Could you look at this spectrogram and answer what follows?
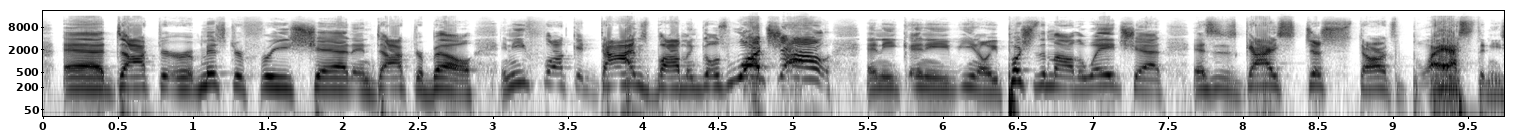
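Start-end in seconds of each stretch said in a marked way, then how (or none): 4.6-5.3 loud, high acted yell; sudden high-pitched alarm call; urgent warning shout. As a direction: shout it to save someone.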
